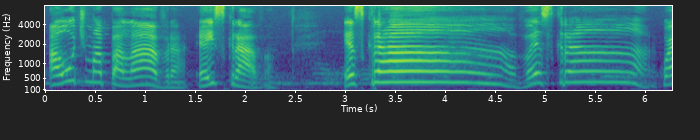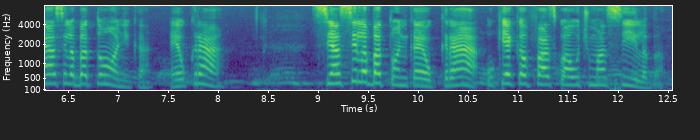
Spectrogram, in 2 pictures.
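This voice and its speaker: A Brazilian Portuguese-speaking woman teaching an online class, explaining step by step and sounding out syllables slowly. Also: sits high, animated, fairly bright tone. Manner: slow, explains step by step, syllabifies words aloud. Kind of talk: recorded online class lesson. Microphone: computer mic while writing with mouse.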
